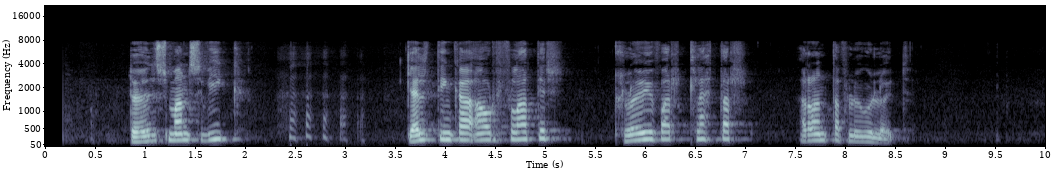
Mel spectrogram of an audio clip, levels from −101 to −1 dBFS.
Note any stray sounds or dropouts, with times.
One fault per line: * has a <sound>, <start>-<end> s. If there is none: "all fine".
* has a laugh, 2.3-3.2 s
